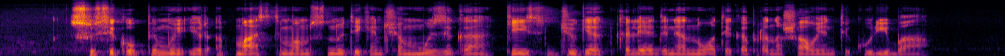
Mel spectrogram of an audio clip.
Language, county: Lithuanian, Klaipėda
